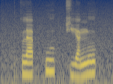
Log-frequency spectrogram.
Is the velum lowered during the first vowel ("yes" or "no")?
no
